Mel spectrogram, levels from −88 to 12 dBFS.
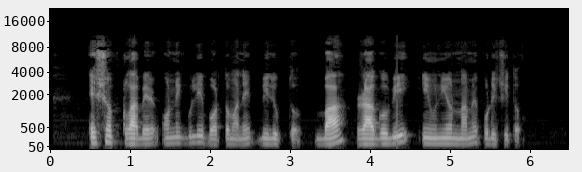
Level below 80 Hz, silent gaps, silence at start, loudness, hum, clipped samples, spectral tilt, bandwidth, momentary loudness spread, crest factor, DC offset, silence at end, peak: -66 dBFS; none; 0.5 s; -25 LUFS; none; under 0.1%; -4.5 dB/octave; 11 kHz; 15 LU; 24 dB; under 0.1%; 0.6 s; -2 dBFS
